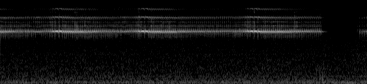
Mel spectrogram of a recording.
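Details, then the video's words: Japanese bell cricket singing, recorded on a compact camera: a clear, high, ringing trill held steadily for about three seconds, swelling slightly in loudness three times, then stopping abruptly into near silence. "The voice of Japanese bell cricket"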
